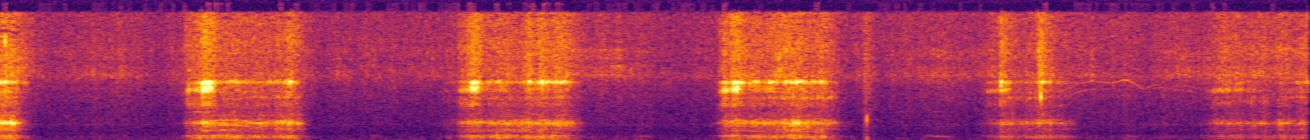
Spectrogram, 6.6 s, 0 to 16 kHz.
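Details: Infant breathing hard: noisy, effortful breaths with a wheezy, snuffly edge at about 45 breaths a minute, consistent with laboured breathing.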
